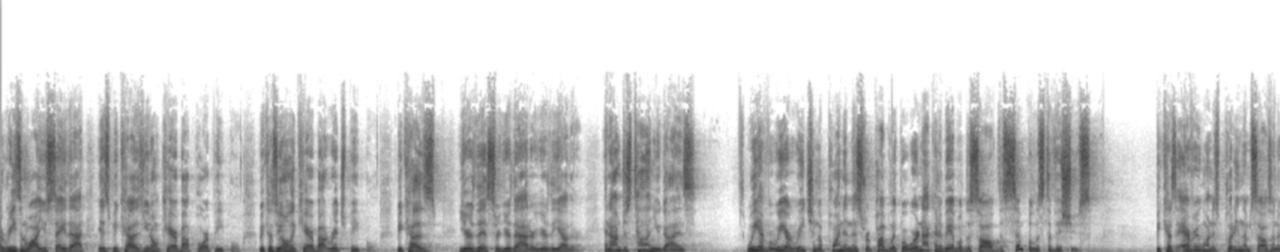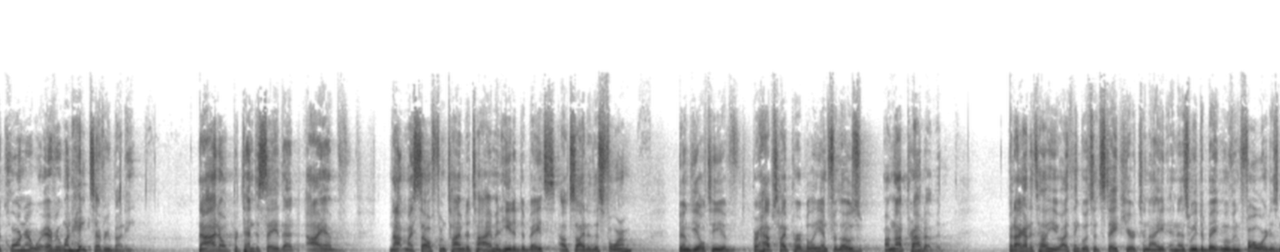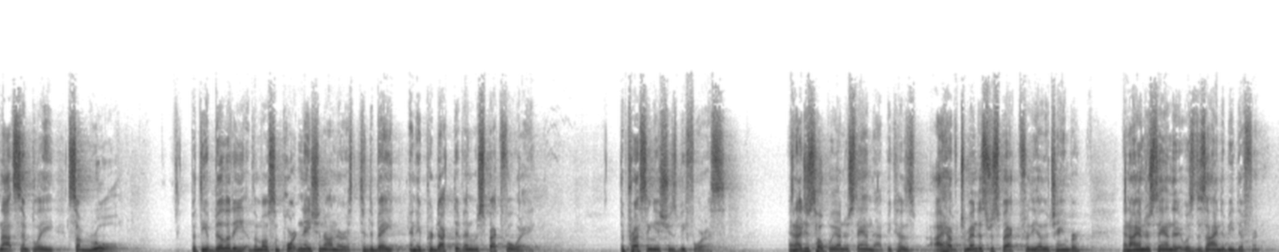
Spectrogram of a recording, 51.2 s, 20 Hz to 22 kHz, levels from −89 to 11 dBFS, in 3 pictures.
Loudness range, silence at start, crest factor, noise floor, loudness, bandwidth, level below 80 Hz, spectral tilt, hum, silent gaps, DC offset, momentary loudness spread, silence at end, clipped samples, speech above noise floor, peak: 4 LU; 0 s; 16 dB; -57 dBFS; -18 LUFS; 15 kHz; -66 dBFS; -3.5 dB/octave; none; none; under 0.1%; 8 LU; 0.25 s; under 0.1%; 39 dB; -4 dBFS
